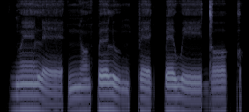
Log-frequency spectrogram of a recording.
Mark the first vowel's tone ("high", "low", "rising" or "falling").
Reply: high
